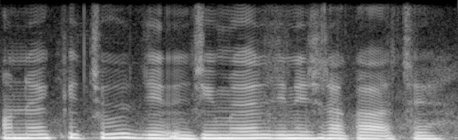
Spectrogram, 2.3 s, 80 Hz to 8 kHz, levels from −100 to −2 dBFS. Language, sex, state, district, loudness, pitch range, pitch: Bengali, female, Assam, Hailakandi, -11 LUFS, 180-200 Hz, 190 Hz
